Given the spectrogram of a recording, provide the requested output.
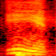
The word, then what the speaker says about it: Ian: I said, Daddy, it is Ian. It is spelled I-A-N, but it's pronounced E-N. Just an E and an N, Dad.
